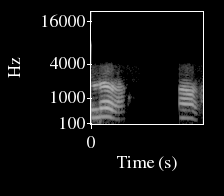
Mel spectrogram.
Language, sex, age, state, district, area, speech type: Odia, female, 45-60, Odisha, Sundergarh, rural, conversation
